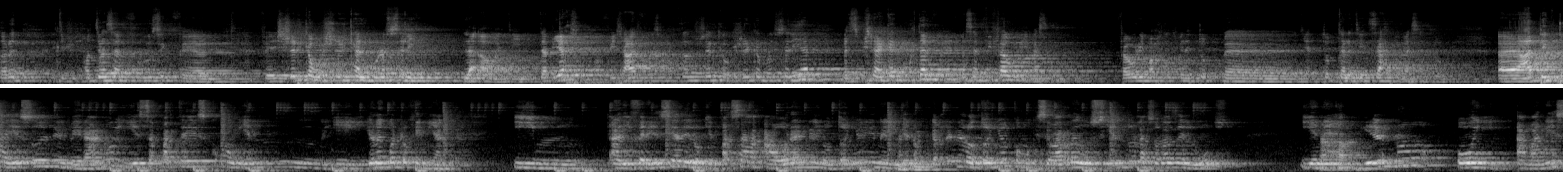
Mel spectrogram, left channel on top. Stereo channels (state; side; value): different; both; correlation 0.00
